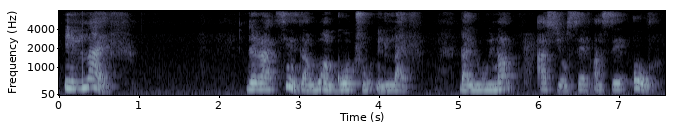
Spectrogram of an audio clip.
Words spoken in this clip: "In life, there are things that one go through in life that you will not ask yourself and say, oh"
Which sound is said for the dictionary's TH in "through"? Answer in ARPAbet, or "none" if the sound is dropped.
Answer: T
